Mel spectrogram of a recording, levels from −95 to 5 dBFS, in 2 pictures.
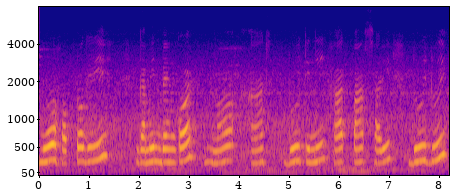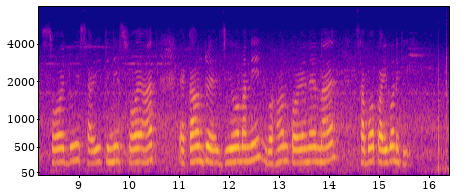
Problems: none marked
